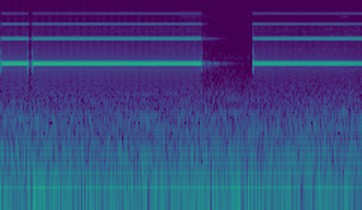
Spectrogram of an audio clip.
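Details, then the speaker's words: HVAC low-voltage thermostat wiring tested with a continuity meter: a steady high-pitched beep holds, drops out briefly, then returns; continuity between green and yellow conductors, so the thermostat wires, including the green fan wire, are shorted. "green and red is shorten so we got the green wire to the fan sounds like it's shorten or something else is shorted"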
